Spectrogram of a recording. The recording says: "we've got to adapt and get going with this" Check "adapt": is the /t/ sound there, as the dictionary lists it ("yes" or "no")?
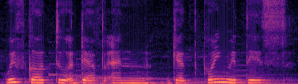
no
